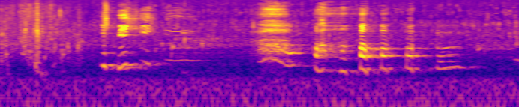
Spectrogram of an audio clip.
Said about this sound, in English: So, you really like this then? When I rub my hands across your body, when I hold you close, pouring the hot water over your skin.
